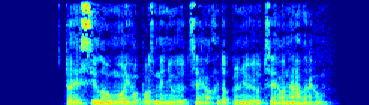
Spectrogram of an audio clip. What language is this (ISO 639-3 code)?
slk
